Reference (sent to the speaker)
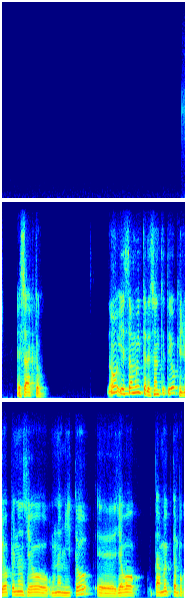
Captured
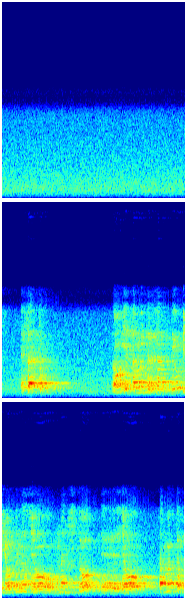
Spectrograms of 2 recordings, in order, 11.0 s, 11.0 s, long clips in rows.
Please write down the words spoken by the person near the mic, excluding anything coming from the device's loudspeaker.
none

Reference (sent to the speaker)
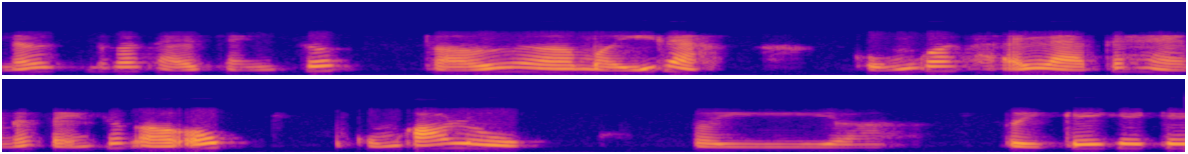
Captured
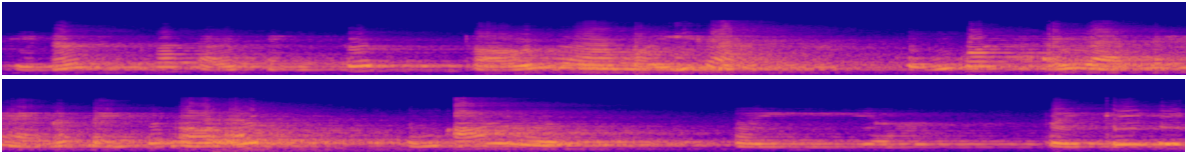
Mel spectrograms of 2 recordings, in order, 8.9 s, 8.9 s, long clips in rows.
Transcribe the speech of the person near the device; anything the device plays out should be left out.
none

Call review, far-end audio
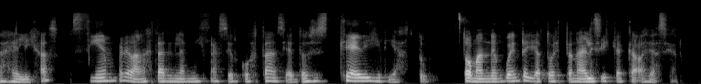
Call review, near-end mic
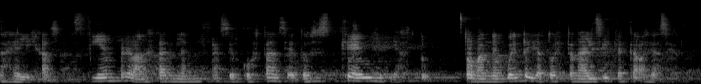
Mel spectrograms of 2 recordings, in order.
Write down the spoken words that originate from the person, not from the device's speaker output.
none

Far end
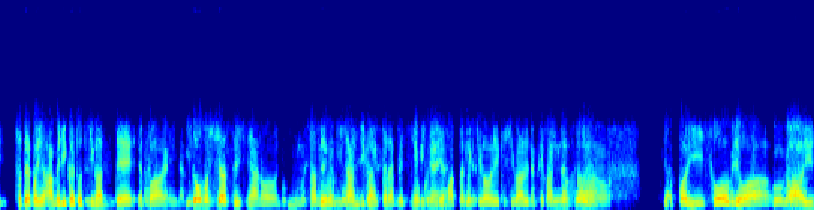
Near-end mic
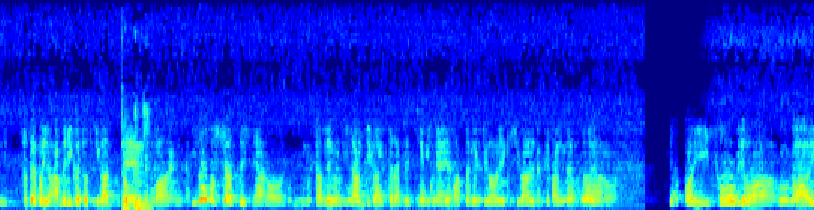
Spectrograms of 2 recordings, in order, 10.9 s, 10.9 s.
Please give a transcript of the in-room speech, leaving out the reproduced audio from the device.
特に

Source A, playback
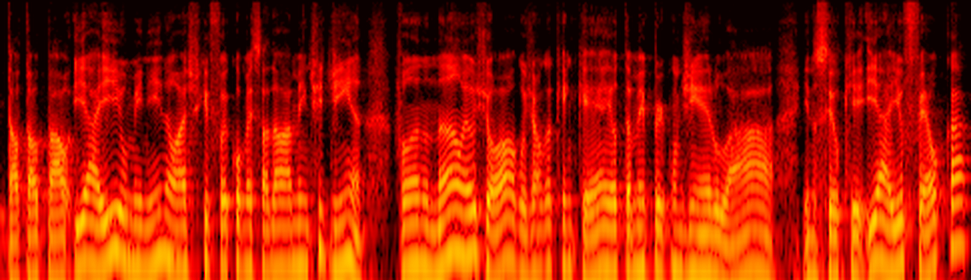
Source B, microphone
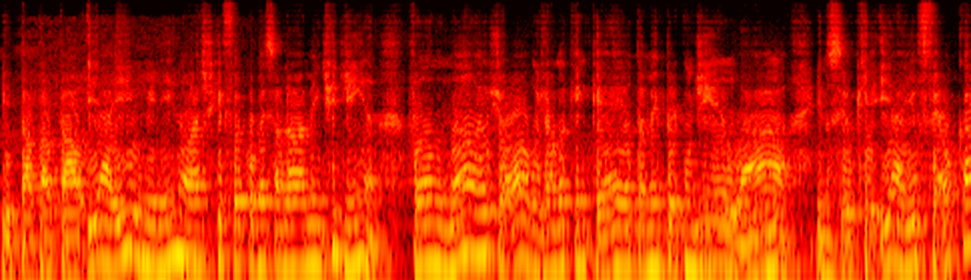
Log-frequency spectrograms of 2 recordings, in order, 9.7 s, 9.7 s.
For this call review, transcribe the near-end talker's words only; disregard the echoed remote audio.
Uhum.

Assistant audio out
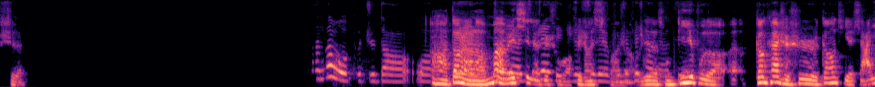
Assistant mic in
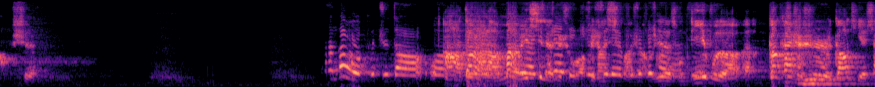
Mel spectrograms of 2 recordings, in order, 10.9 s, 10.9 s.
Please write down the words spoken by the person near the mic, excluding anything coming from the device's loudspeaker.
我

